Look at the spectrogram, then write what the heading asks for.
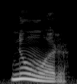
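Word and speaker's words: نور: In the word nur, meaning light, the letter nun has a damme vowel, which gives it a short oo sound, pronounced as nu. Since the long vowel wow comes immediately after nu, it stretches the short oo sound into a long oo sound. Instead of pronouncing it as nu, the presence of wow makes it nu. As a result, the correct pronunciation of the word is nur, nur.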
